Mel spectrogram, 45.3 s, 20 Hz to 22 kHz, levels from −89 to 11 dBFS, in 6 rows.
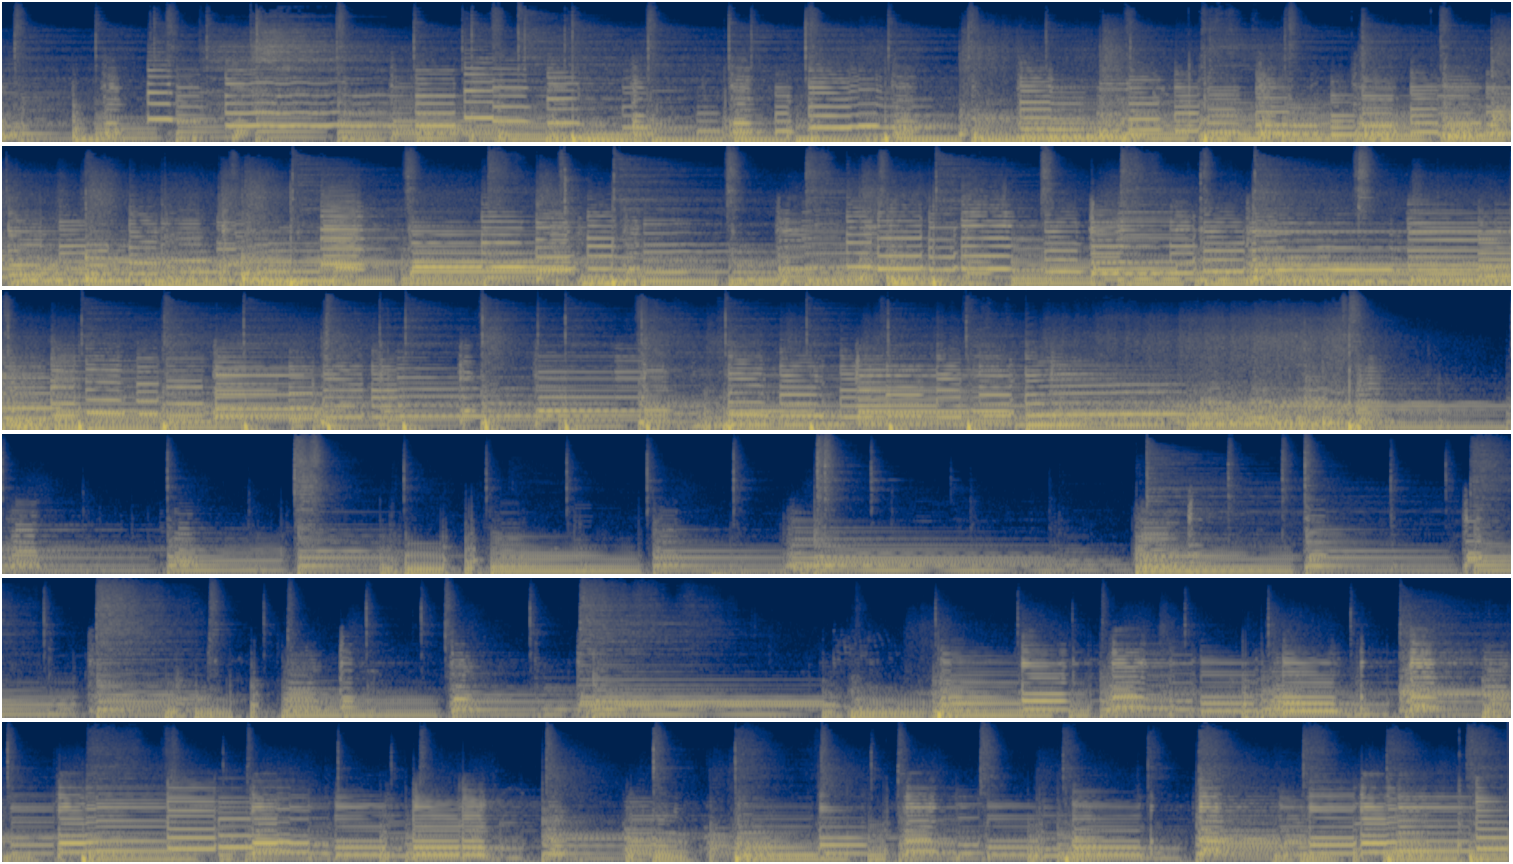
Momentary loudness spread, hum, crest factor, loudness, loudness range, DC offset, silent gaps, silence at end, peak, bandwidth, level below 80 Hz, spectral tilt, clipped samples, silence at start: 12 LU; none; 16 dB; -20 LUFS; 10 LU; under 0.1%; none; 0 s; -2 dBFS; 19.5 kHz; -30 dBFS; -7 dB/octave; under 0.1%; 0 s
